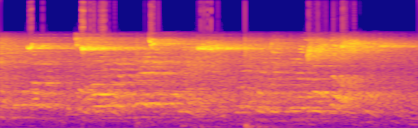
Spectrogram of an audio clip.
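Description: A basketball thudding on a wooden gym court, one clear bounce about two and a half seconds in, in an echoing hall. Players' and spectators' voices and short high-pitched squeaks run throughout.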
